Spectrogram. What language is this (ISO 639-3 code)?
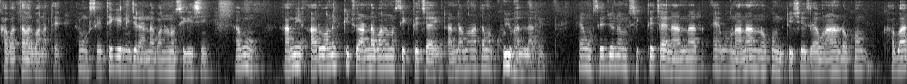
ben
